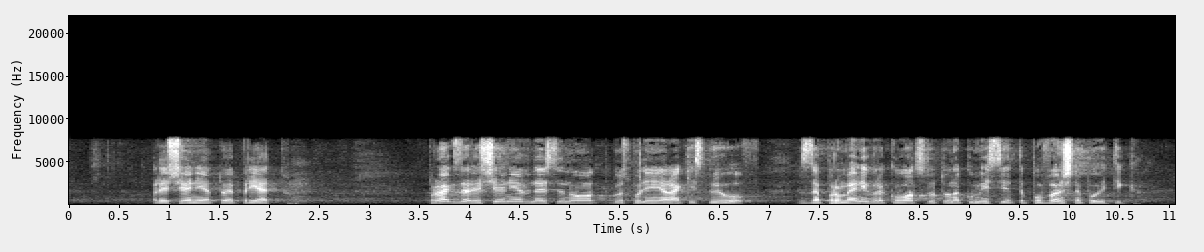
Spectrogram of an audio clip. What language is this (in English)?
Bulgarian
